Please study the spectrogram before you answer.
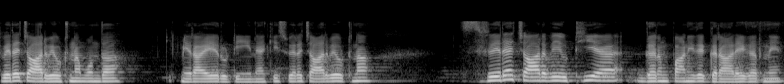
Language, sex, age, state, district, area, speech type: Dogri, male, 18-30, Jammu and Kashmir, Udhampur, urban, spontaneous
